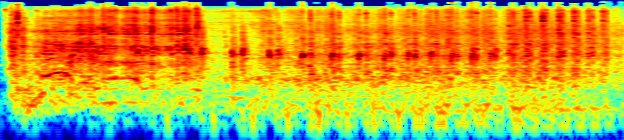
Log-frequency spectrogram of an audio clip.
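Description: A tractor engine cranks and catches, then settles into a loud, steady idle with a rhythmic low chugging and mechanical knocking, with no voices.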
